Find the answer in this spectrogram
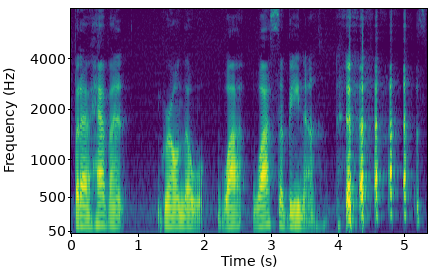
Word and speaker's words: wasabina: I've grown like the giant curled mustard leaf, but I haven't grown the wasabina. That's how it's pronounced.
